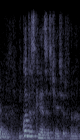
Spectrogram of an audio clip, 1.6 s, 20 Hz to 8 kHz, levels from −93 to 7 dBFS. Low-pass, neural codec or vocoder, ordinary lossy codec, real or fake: 7.2 kHz; none; none; real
